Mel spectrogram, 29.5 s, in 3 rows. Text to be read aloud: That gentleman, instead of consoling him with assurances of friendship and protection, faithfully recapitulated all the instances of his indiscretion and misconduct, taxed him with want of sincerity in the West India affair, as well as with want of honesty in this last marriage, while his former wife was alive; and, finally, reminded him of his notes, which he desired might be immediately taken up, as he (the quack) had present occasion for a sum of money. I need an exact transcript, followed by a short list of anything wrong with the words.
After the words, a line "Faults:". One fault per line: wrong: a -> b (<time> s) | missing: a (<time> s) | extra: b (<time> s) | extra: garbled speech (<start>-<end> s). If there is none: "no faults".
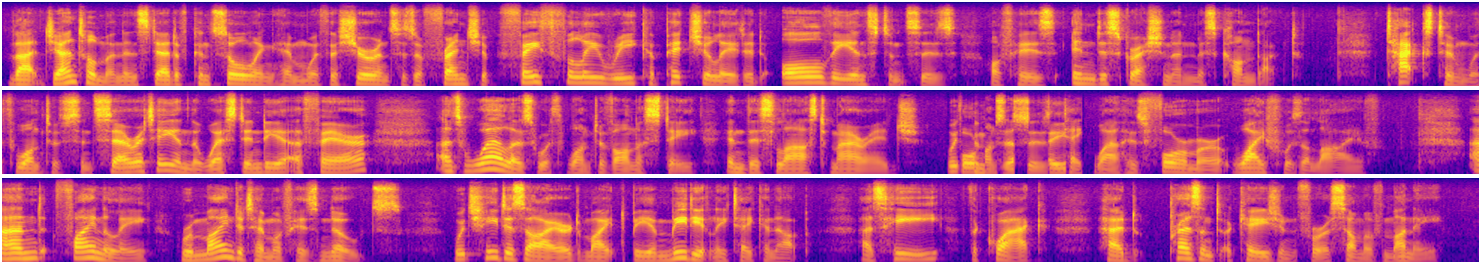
That gentleman, instead of consoling him with assurances of friendship faithfully recapitulated all the instances of his indiscretion and misconduct, taxed him with want of sincerity in the West India affair, as well as with want of honesty in this last marriage, [garbled] while his former wife was alive; and, finally, reminded him of his notes, which he desired might be immediately taken up, as he (the quack) had present occasion for a sum of money.
Faults:
missing: and protection (3.3 s)
extra: garbled speech (16.1-17.1 s)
